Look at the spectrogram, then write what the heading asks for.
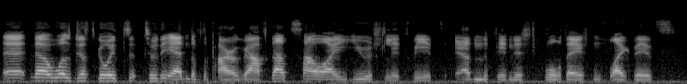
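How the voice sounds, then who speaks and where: A man's voice: medium pitch, steady tone, normal speed, sharp tone, a little hiss or hum, low-quality recording. A man hosting casual group commentary on a story, talking in a dry, sarcastic way. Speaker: commentary host.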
